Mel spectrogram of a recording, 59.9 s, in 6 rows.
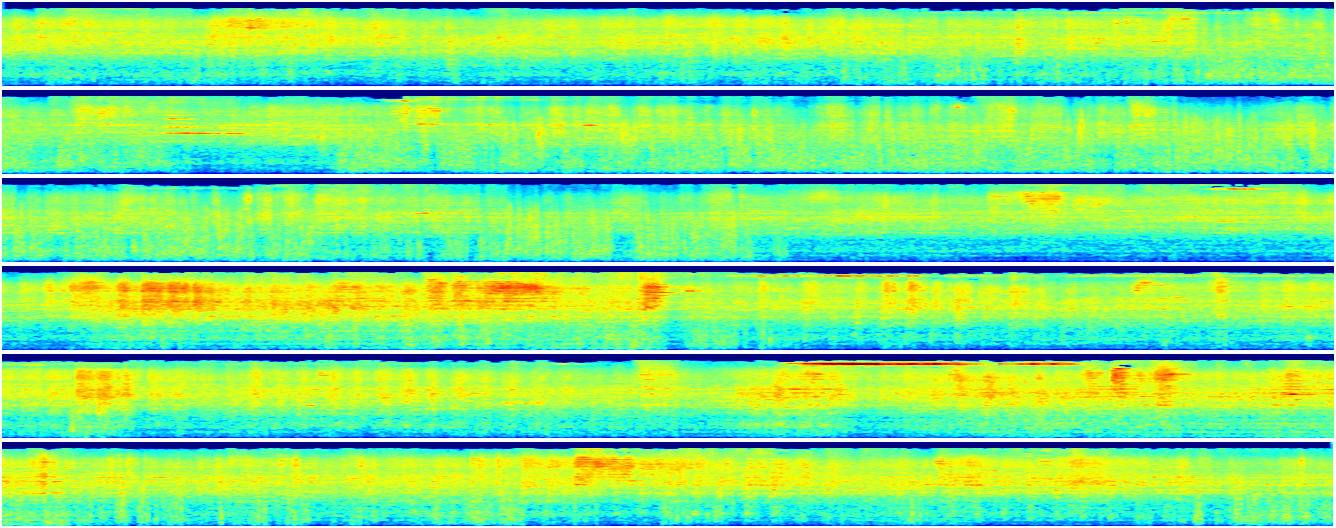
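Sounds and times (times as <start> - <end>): freight cars rumbling on rails: 0.0 - 59.9
high wheel squeal: 10.6 - 14.7, 26.4 - 30.6, 45.8 - 51.1.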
